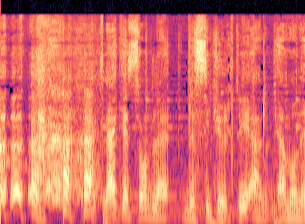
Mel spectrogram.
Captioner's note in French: rires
